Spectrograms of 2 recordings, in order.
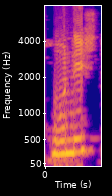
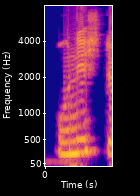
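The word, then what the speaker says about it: honest: आव, hair, honourable ना कि होनरेबल, हम लोग चलो बोलचाल भाषा में तो बोल देते हैं ना कि होनरेबल पर्सन, होनेस्ट मैन, लेकिन ये सब गलत है। Honourable person, ऑनेस्ट man, honorary पोस्ट, ये सब होता है क्योंकि यहाँ पे हर जगह आपका एच साइलेंट रहेगा और एच जो साइलेंट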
